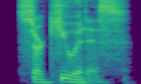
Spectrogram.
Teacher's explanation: The stress is going to be on that second syllable. And that CU is kind of like you're saying the letter Q.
